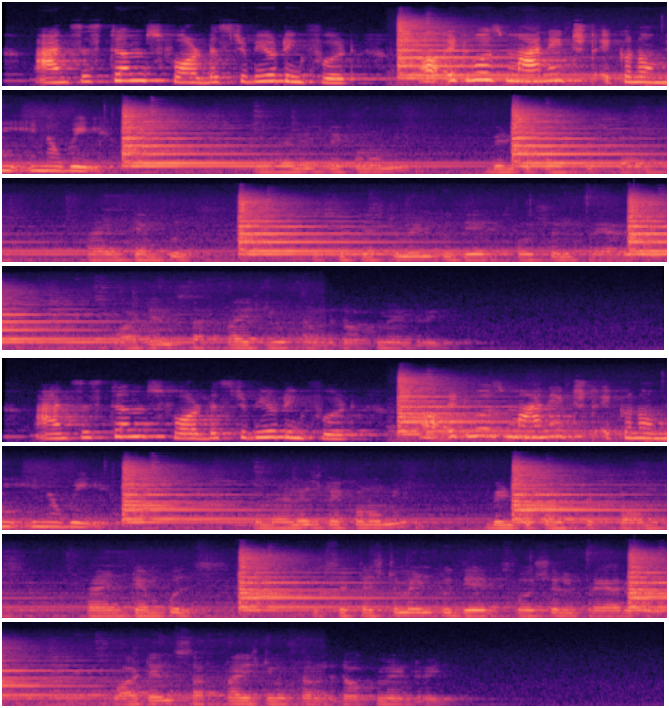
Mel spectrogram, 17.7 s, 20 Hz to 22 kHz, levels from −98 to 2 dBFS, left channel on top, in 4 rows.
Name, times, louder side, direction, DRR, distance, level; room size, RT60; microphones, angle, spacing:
voice 1, 0.2-2.3 2.8-5.1, left 3 dB, 65° left, 9 dB, 0.6 m, -24 dB
sound 1, 2.6-15.4, left 2 dB, 30° left, 1.5 m, -28 dB
voice 2, 6.1-7.2 7.6-9.0 9.4-10.3 10.9-13.4 14.0-16.3, right 2 dB, 40° right, 0 dB, 0.6 m, -31 dB
14.5 x 11.0 x 3.7 m, 0.90 s
head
